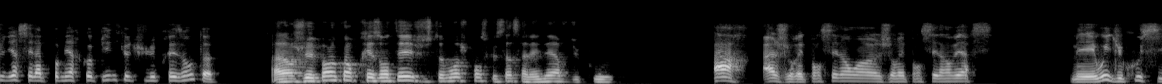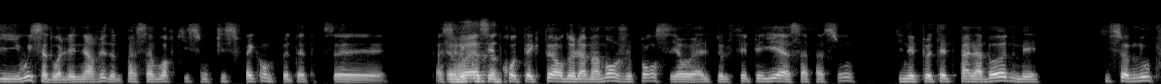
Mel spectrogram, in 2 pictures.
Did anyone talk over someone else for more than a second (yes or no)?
no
